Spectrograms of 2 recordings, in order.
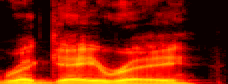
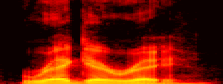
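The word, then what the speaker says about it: regere: rig a ray but since the e here is short according to the rules of Latin accent that's going to move the accent one syllable back so in the word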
